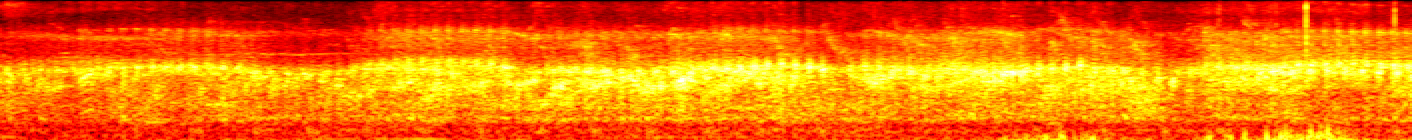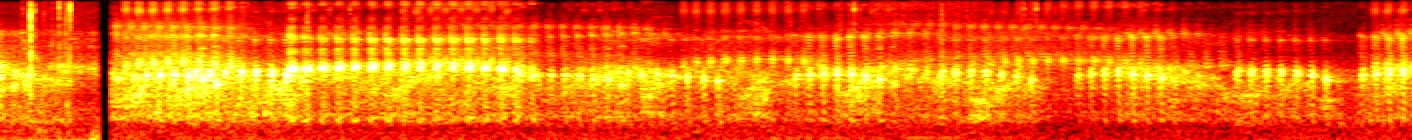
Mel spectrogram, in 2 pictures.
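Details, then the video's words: At Tyre Necropolis in Lebanon, numerous frogs keep up a continuous grating, pulsed croaking chorus; a sharp click breaks in midway before the massed calling resumes at full strength. "FROGS, TYRE NECROPOLIS, LEBANON"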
